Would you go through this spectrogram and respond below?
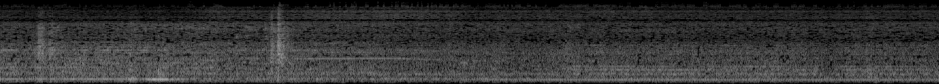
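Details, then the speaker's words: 1987 Hoover Sensotronic System 20 vacuum cleaner motor humming, with a faint rough grind from a worn motor bearing at lower speed; sounds fine at normal speed; bearing replacement planned. "On a lower speed, obviously, you can hear the bearing grind away. But on a normal speed, it's lovely."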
